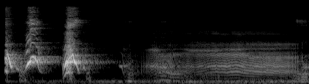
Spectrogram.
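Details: Dog in a bark-off battle: three sharp, loud barks within the first second, then a quieter, drawn-out, wavering howl-like tone that slowly falls in pitch until the end.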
